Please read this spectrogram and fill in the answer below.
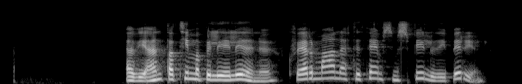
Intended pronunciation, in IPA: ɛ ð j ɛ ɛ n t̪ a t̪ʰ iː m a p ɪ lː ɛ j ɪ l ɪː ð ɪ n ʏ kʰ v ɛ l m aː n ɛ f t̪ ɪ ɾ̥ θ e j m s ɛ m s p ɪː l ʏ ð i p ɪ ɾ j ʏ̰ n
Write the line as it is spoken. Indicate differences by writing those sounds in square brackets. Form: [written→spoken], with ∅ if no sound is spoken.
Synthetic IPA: ɛ [ð→v] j ɛ ɛ n t̪ a t̪ʰ iː m a p ɪ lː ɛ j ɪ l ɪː ð ɪ n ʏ kʰ v ɛ [l→ɾ] m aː n ɛ f t̪ ɪ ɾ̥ θ e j m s ɛ m s p ɪː l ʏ ð i p ɪ ɾ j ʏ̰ n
